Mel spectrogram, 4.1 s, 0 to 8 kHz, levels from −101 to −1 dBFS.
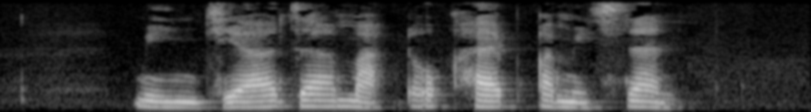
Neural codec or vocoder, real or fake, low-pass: none; real; 7.2 kHz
